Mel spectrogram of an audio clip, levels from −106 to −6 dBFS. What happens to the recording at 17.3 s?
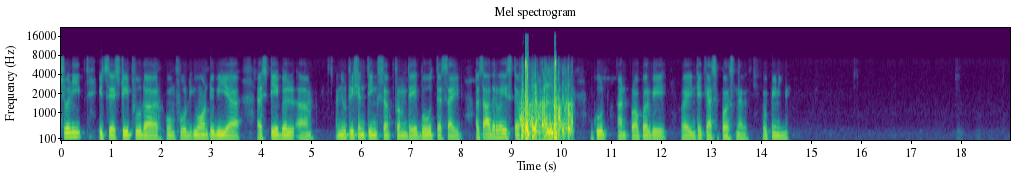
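Nothing goes wrong at 17.3 s: the speech there stays intact, carried by the AMR wideband (HD Voice) codec at 12.65 kbit/s with only light coding damage and no break, dropout or distortion.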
